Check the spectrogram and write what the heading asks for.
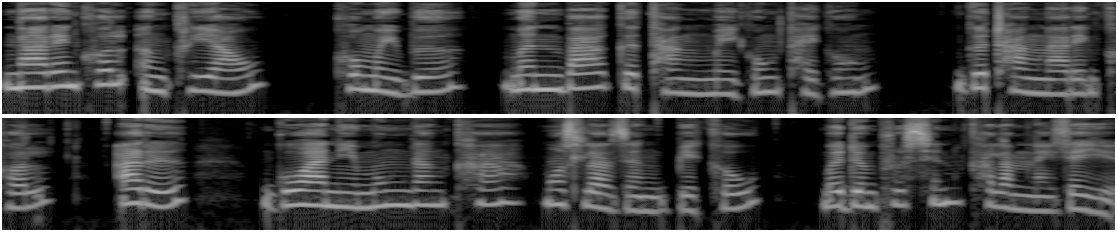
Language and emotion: Bodo, neutral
